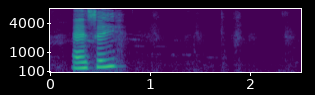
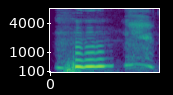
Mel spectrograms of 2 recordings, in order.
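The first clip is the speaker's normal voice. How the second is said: laughing; 4 semitones higher, 8 dB louder than usual. Real, not acted. Laughing with calves.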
